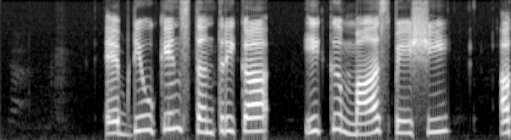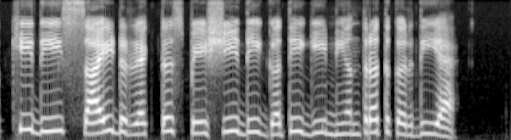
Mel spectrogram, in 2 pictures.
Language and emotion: Dogri, neutral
